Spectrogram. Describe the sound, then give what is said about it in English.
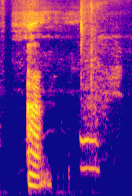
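A dog whines to be let outside, giving two short whines separated by a brief pause. The first is louder, lower and fuller; the second is a thinner, higher tone. “So this dog is like. He's whining because no one's come to bring him out. Take him outside.”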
